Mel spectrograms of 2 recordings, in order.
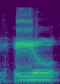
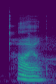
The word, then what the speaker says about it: Heil: How would you pronounce Bob Heil? Is it Heel or Heil? Heil. Heel or Heil, all right? Heel or Heil. Because the real answer, as you're typing that, is Heil.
